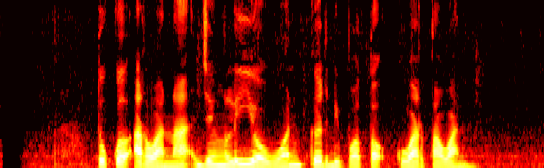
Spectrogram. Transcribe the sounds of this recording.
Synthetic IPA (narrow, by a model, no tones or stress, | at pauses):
t̪ukulʔarwanaʔd͡ʒɨŋlijɔwɔnkɨrdipɔt̪ɔ̰kuwart̪awan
